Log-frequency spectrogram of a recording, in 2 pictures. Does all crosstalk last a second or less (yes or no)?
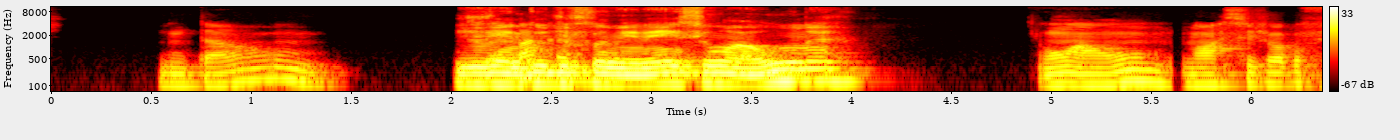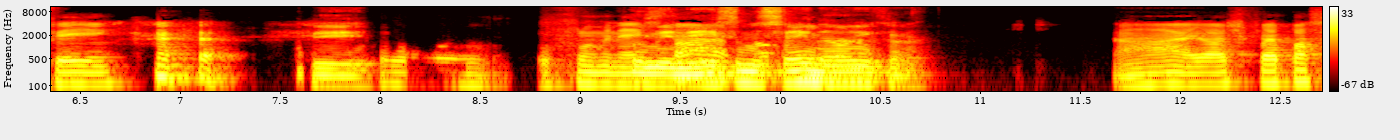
no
